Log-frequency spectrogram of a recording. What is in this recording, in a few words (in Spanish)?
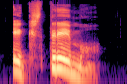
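"extremo", Spanish; mekanta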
